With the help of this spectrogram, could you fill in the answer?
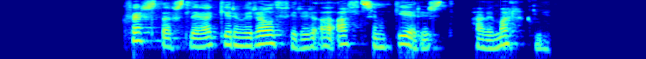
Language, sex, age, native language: Icelandic, female, 50-59, Icelandic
